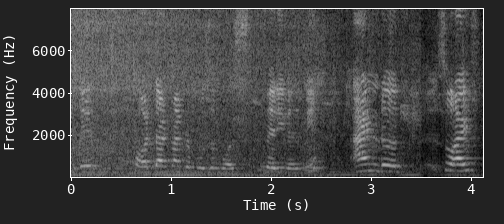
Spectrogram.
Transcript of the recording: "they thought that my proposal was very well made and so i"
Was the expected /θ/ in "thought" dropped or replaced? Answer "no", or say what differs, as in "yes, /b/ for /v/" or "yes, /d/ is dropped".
yes, /f/ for /θ/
